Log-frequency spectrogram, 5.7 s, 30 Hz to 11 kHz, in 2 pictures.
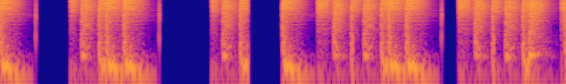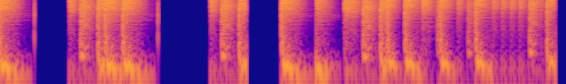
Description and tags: break beats loops 170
